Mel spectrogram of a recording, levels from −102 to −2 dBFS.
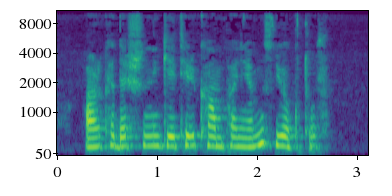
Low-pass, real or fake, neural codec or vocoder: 9.9 kHz; fake; vocoder, 44.1 kHz, 128 mel bands every 256 samples, BigVGAN v2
